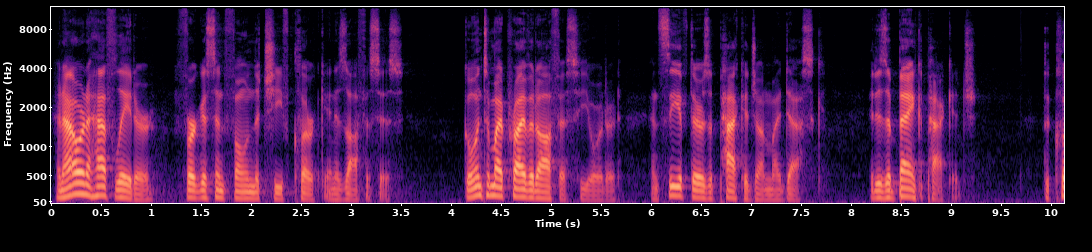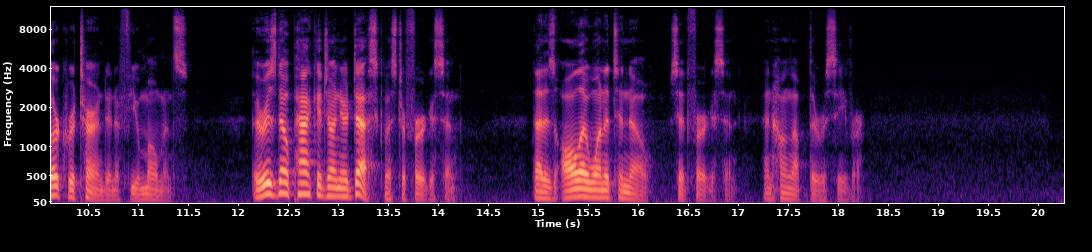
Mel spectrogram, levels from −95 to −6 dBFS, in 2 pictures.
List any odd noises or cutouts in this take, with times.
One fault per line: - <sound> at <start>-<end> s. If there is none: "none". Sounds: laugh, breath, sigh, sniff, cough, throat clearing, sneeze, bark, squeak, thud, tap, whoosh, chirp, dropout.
none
